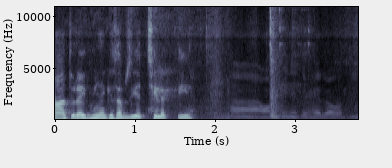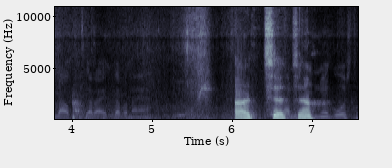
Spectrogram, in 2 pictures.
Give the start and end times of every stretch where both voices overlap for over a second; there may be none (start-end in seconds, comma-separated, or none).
none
